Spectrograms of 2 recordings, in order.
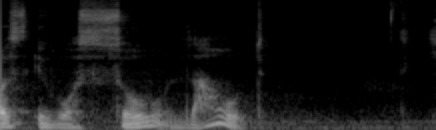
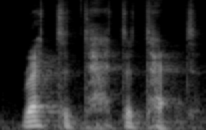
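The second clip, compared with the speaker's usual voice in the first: plain reading voice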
